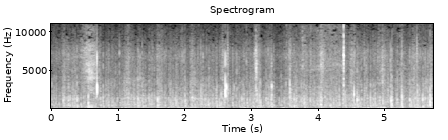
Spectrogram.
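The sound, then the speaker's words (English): Steady rain falls outdoors on a trail in cold, misty weather, a soft continuous hiss broken by occasional sharper drips and taps, with no voices. “The kind of weather you always hated today on trail. It's rainy and cold and misty.”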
